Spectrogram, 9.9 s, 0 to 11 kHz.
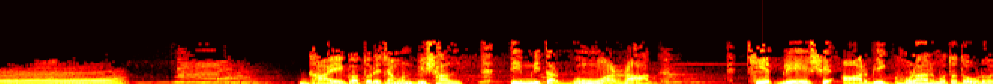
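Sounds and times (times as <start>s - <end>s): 
huge ill-tempered bull lowing: 0.0s - 1.4s
speech: 3.2s - 6.8s, 7.5s - 9.9s.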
